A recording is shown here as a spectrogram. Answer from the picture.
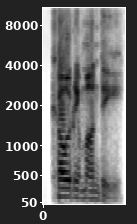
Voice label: "coatimundi", American

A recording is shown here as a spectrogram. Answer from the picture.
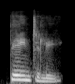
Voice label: "painterly", Indian; Dictionary

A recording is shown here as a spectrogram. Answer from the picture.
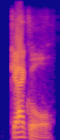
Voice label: "gaggle", American

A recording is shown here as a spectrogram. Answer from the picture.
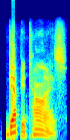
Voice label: "deputize", American

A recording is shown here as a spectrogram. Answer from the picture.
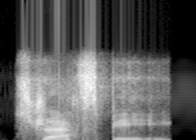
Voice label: "strathspey", Indian

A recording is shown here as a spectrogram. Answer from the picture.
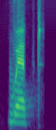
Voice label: "wept", Indian

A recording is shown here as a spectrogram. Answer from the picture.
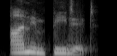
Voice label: "unimpeded", Indian

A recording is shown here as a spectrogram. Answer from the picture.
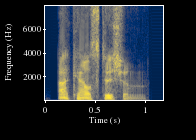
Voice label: "acoustician", British

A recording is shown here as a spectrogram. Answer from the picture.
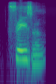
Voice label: "phrasal", Indian; Dictionary

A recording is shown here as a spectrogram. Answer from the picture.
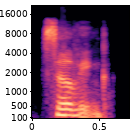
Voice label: "serving", Indian

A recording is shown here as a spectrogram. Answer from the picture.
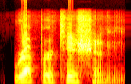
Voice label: "repartition", American

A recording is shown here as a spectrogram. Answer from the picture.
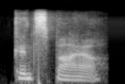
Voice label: "conspire", Indian

